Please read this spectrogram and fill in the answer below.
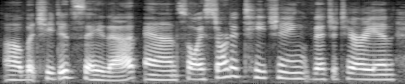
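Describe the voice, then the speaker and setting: A middle-aged woman, founder of a culinary school, speaking earnestly and reflectively in an interview, pausing often on fillers. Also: fairly low pitch.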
